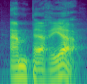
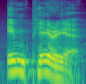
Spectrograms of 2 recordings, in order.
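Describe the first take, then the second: First: The name begins with an 'am' sound. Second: The name begins with an 'im' sound.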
